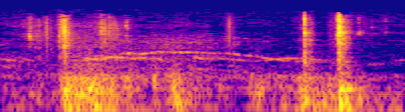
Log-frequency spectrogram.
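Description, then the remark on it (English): A door creaks slowly open with a long, drawn-out squeal, punctuated by a few sharp clicks and knocks from the latch and frame, moderately loud. “Here's another door.”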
